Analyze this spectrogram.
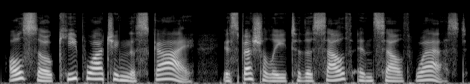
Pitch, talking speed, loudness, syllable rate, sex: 190 Hz, 140 wpm, -16 LUFS, 4.1 syllables/s, female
